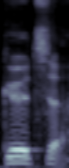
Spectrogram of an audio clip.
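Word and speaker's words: Götze: thinking of is Mario GZA and yes it's pronounced GZA I'm pretty sure about that uh I've seen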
